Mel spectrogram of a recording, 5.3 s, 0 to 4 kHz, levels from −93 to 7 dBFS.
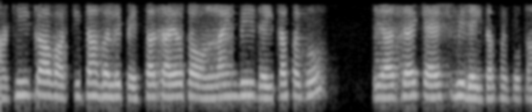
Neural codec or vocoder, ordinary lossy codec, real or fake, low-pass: none; AAC, 16 kbps; real; 3.6 kHz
